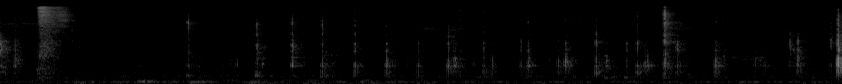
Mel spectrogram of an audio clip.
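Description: A spoon stirring thick gram-flour batter in a glass bowl: faint, irregular scrapes and soft clicks against the glass, with a few louder strokes.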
